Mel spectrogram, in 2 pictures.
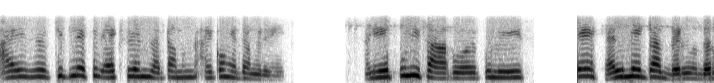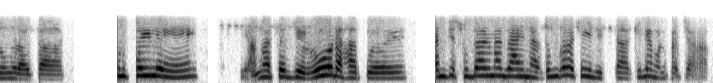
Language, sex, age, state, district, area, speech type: Goan Konkani, male, 60+, Goa, Bardez, urban, conversation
